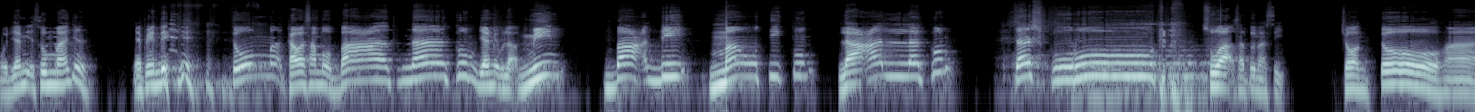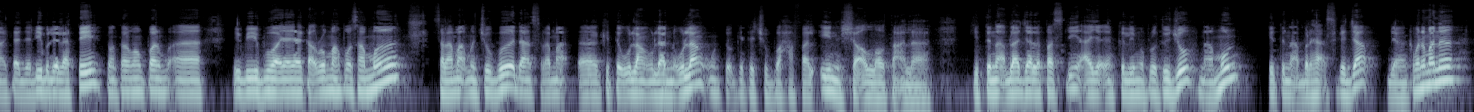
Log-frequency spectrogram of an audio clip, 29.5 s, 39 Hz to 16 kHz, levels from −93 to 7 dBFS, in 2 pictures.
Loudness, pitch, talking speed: -19 LUFS, 130 Hz, 135 wpm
